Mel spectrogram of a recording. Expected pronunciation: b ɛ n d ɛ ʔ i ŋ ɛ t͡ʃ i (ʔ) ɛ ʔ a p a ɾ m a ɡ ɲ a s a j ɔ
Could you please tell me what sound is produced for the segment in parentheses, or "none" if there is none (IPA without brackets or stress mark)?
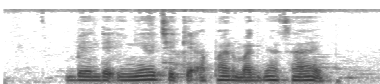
k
